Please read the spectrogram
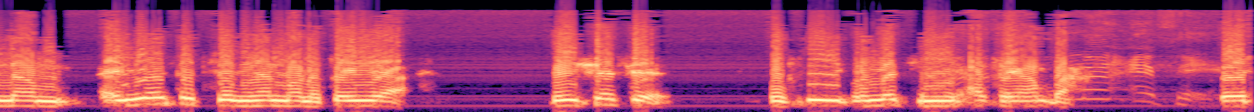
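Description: Speech only: a man talking in short phrases with brief pauses, over a steady low electrical hum.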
